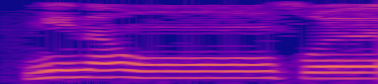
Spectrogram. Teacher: تقليل الألف هيؤثر على الراء فتصير الراء مرققة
